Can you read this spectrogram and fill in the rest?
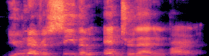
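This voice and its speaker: A man's voice: fairly high pitch, sing-song, quick pace, a bit bright. A man delivering an informal, rambling science-theory monologue, emphatic and sweary, often repeating his phrases. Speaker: online video host.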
